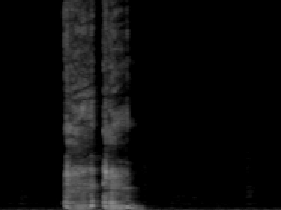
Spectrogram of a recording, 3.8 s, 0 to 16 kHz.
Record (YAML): three_cough_length: 3.8 s
three_cough_amplitude: 7036
three_cough_signal_mean_std_ratio: 0.38
survey_phase: alpha (2021-03-01 to 2021-08-12)
age: 45-64
gender: Female
wearing_mask: 'No'
symptom_none: true
smoker_status: Ex-smoker
respiratory_condition_asthma: false
respiratory_condition_other: false
recruitment_source: REACT
submission_delay: 5 days
covid_test_method: RT-qPCR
